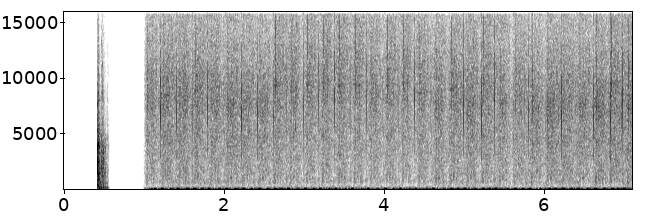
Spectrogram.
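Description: Quick soft footsteps patter along.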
